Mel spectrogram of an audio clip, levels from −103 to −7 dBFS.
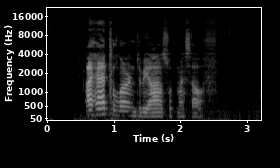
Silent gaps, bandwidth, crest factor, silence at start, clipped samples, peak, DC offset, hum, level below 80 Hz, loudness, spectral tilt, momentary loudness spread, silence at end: none; 15 kHz; 26 dB; 0.6 s; under 0.1%; -26 dBFS; under 0.1%; none; under -90 dBFS; -48 LUFS; -1.5 dB/octave; 20 LU; 0.75 s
